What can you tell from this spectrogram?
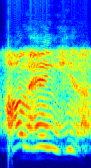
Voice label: waiting here, pirate; Counter Strike Model Pack; CS:GO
